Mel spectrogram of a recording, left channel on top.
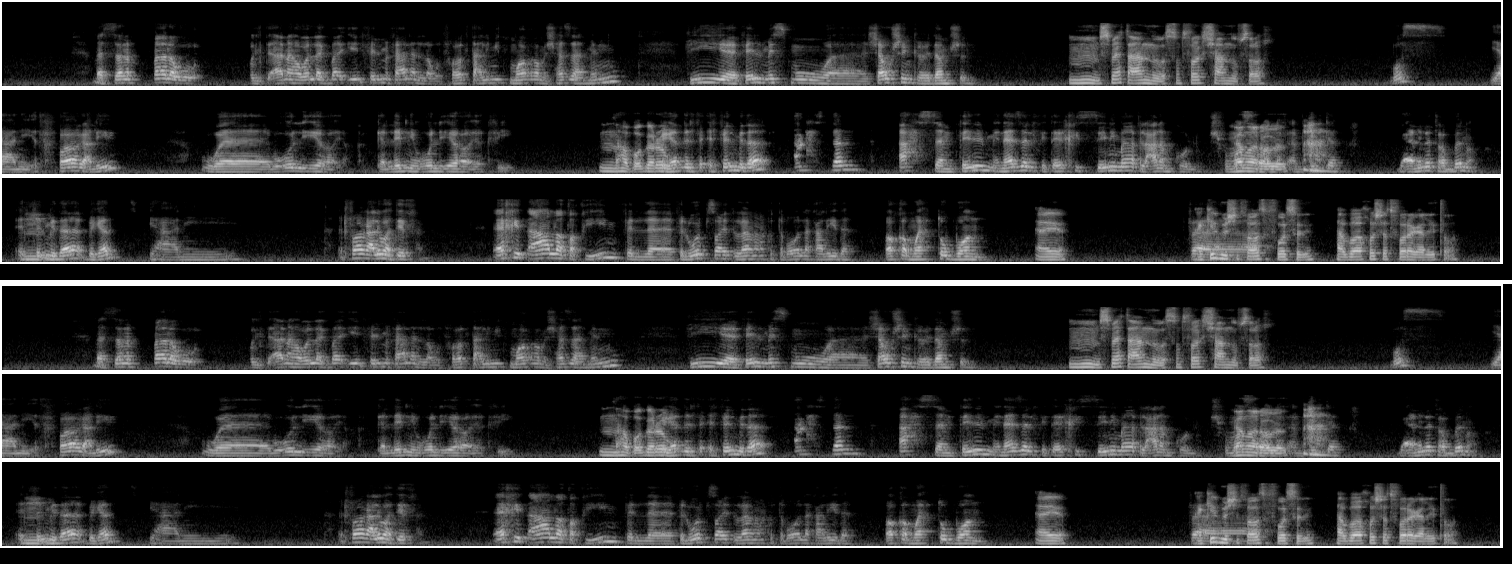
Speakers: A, on the left; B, in the centre.
A: بس أنا بقى لو قلت أنا هقول لك بقى إيه الفيلم فعلا لو اتفرجت عليه 100 مرة مش هزهق منه في فيلم اسمه شاوشنك ريدمشن
B: امم سمعت عنه بس ما اتفرجتش عنه بصراحه
A: بص يعني اتفرج عليه و... وقول لي إيه رأيك كلمني وقول لي إيه رأيك فيه
B: امم هبقى اجربه
A: بجد الف... الفيلم ده أحسن أحسن فيلم نزل في تاريخ السينما في العالم كله مش في مصر
B: يا نهار
A: ولا
B: ابيض
A: في أمريكا
B: <laughs>
A: بأمانة ربنا الفيلم
B: امم
A: ده بجد يعني اتفرج عليه وهتفهم اخد اعلى تقييم في ال في الويب سايت اللي انا كنت بقول لك عليه ده رقم واحد توب 1
B: ايوه
A: فاتفرج
B: اكيد مش هفوت الفرصه دي هبقى اخش اتفرج عليه طبعا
